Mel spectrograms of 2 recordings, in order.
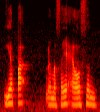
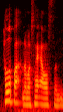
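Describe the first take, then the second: First: It sounds timid and closed off. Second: It sounds relaxed and confident.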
